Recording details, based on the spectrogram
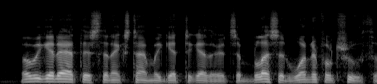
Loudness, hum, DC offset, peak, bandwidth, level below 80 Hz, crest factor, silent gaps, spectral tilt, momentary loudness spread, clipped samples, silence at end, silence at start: -29 LUFS; none; under 0.1%; -10 dBFS; 15 kHz; -62 dBFS; 18 dB; none; -5.5 dB/octave; 8 LU; under 0.1%; 0 s; 0.2 s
